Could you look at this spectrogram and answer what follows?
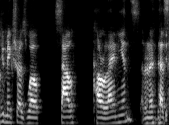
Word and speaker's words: South Carolinians: And how do you make sure as well, South Carolinians, I don't know if that's how you say it.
